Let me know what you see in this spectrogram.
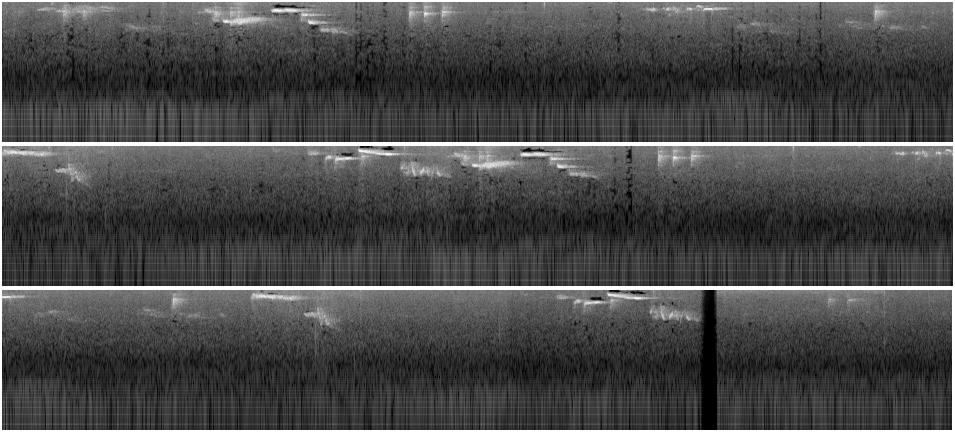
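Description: Birds chirping in short bursts of high, downward-sliding calls every few seconds, over a steady low rumble.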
